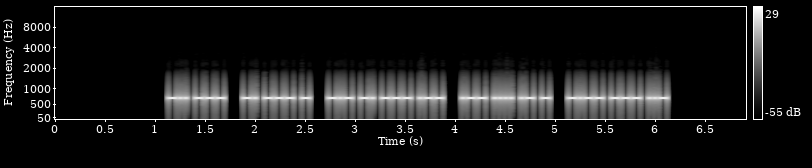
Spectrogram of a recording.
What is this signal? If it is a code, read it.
Morse code, heard as a keyed tone, about 44 wpm, 700 Hz. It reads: DO NOT KNOW WHAT YOU
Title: Sets of 5 Words 45wpm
